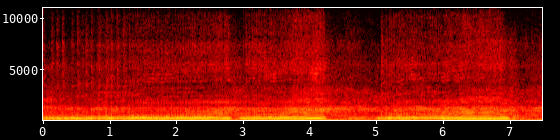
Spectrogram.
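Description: A motorcycle engine roars loudly and steadily on an uphill stretch of Pleasant Creek Raceway, its pitch rising and falling as the rider shifts through gears and revs hard.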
